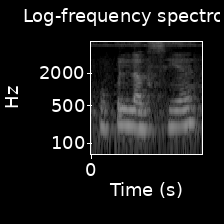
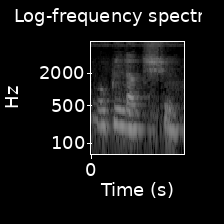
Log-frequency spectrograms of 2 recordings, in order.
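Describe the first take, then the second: First: उपलक्ष्य as "uplaksiye"; wrong pronunciation. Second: उपलक्ष्य as "uplakshya"; correct pronunciation. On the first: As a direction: use s and an extra i in उपलक्ष्य. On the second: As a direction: close उपलक्ष्य on a tight ksh cluster. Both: Shown as a demonstration. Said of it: "व्यंजन गुच्छों की अशुद्धियाँ".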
